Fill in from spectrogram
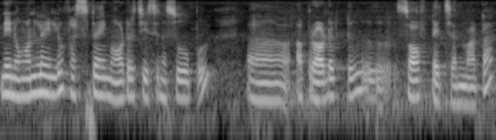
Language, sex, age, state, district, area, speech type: Telugu, female, 60+, Telangana, Medchal, urban, spontaneous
